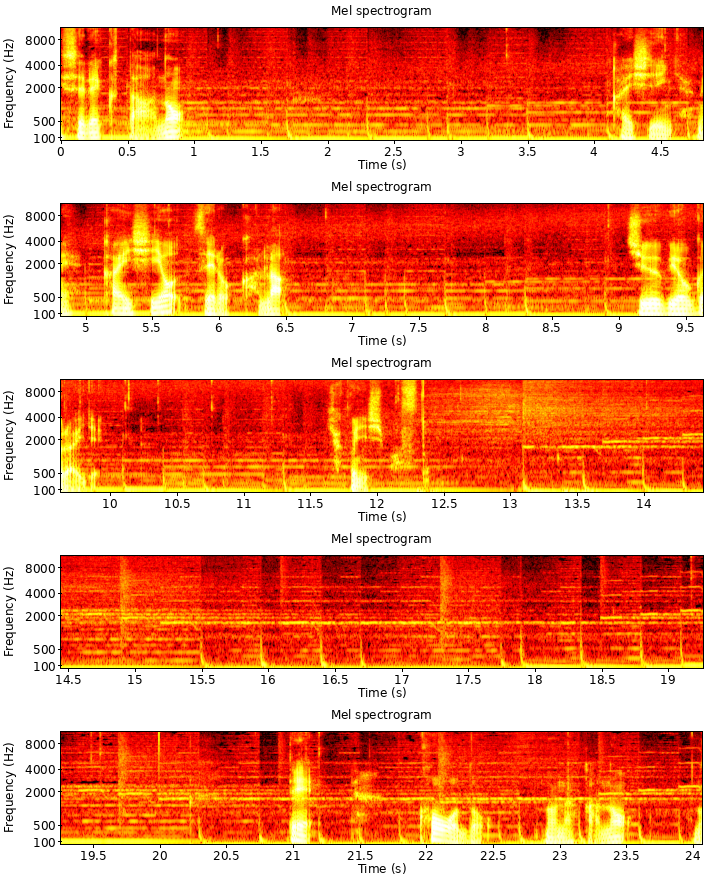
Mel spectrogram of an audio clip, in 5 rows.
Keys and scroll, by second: 12.4 space, 13.4 space.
